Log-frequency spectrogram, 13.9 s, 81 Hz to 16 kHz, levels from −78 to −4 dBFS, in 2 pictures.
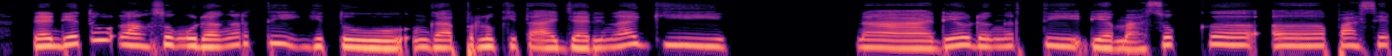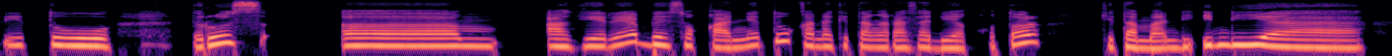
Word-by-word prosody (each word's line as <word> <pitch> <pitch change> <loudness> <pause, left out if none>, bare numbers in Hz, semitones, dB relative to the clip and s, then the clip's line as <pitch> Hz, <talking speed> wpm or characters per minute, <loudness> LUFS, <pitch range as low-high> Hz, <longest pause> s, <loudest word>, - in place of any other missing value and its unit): nah 210 - +4
dia 250 - +5
tuh 375 +7 0
langsung 225 0 +2
udah 200 -2 +5
ngerti 255 0 -2
gitu, 185 -4 +4
nggak 190 -1 0
perlu 205 - +2
kita 205 0 -4
ajarin 185 +2 0
lagi. 225 -4 -1 0.6
Nah, 175 -2 +1
dia 230 +3 +3
udah 210 - +1
ngerti, 215 0 -3
dia 185 -2 +2
masuk 165 +9 -1
ke, 255 -1 0 0.2
eee, 220 +1 0
pasir 225 +2 -2
itu, 225 -2 +2 0.4
terus, 255 - +3 0.4
mmm, 215 -1 +2 0.3
akhirnya 210 - 0
besokannya 215 -4 -1
tuh, 335 - -1
karena 205 -3 -2
kita 205 -3 -5
ngerasa 190 0 -3
dia 180 0 -2
kotor, 290 - -2 0.3
kita 195 -1 0
mandiin 180 +7 -1
dia. 195 -6 +2
215 Hz, 150 wpm, -24 LUFS, 190-230 Hz, 0.6 s, dia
